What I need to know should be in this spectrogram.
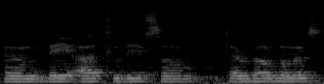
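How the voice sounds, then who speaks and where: A man's voice: mid-range voice, completely flat delivery, measured pace, dark tone. A young man from France, a student volunteer giving casual, rambling, tentative answers in an interview. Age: young adult. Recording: roomy echo.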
